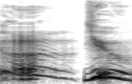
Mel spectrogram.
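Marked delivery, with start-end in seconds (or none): 1.2-2.0 loud, shocked gasp of recognition.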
